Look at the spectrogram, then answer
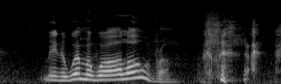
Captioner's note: chuckles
